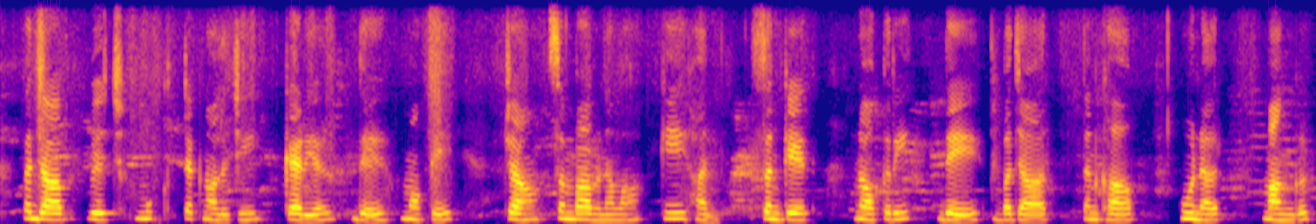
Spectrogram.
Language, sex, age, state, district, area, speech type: Punjabi, female, 30-45, Punjab, Jalandhar, urban, spontaneous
